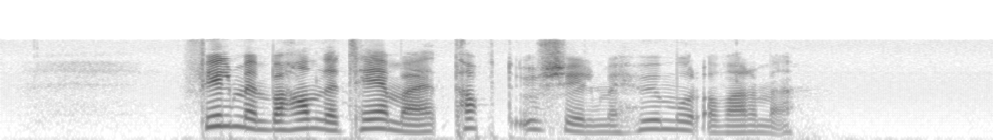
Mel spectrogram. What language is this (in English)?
Norwegian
